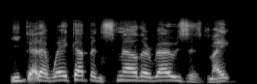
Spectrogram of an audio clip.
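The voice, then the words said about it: Put-on Australian accent. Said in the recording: “You think that sounds Australian? ... Is it good Australian at least? ... you sound straight up like a person from New South Wales.”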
